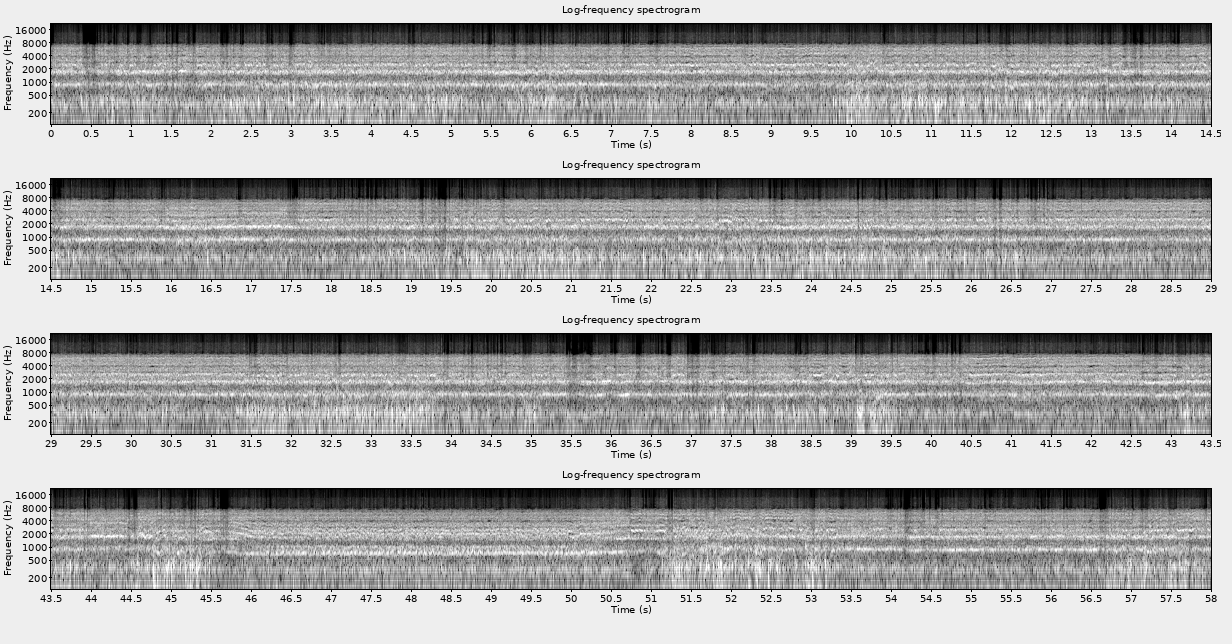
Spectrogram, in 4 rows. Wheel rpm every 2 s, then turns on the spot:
230, 230, 230, 230, 230, 230, 240, 230, 230, 240, 230, 220, 230, 230, 230, 230, 230, 240, 240, 230, 230, 230, 210, 160, 160, 210, 230, 230, 240.
none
